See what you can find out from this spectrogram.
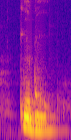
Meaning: kudu, used of two species of antelopes of the genus Tragelaphus, Tragelaphus strepsiceros and Tragelaphus imberbis
- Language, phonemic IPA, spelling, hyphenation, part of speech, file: Dutch, /ˈku.du/, koedoe, koe‧doe, noun, Nl-koedoe.ogg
